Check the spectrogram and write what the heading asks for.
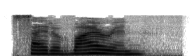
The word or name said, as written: cytovirin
